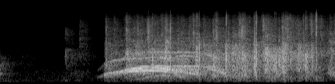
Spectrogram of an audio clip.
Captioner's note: cheering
